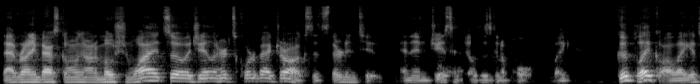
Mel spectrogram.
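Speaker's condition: No condition

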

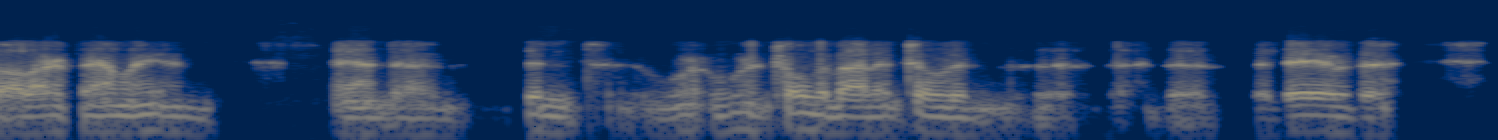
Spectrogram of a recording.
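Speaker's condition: Parkinson's; past cancer

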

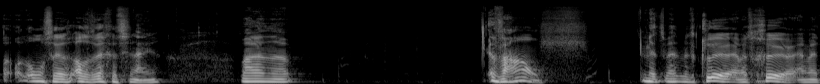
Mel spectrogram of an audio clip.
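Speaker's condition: Parkinson's disease; speaks with difficulty

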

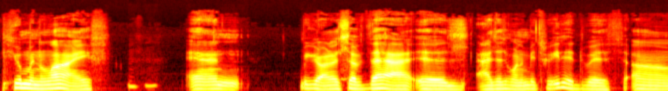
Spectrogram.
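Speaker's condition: Down syndrome

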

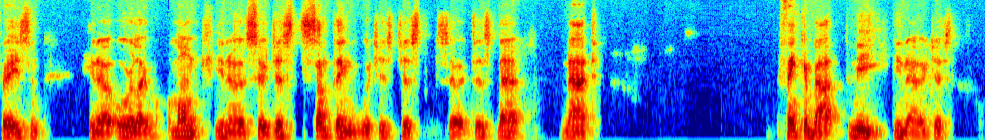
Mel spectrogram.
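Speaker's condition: Aphasia; stroke at age 36, paralysis, uses one hand, wife Stephanie Mensh as caregiver; about 36 years since stroke, 30 minutes walking exercise, physical therapist, Stroke Comeback Center; lost ability to speak after stroke, then very talkative, fragmented speech, asked to talk louder

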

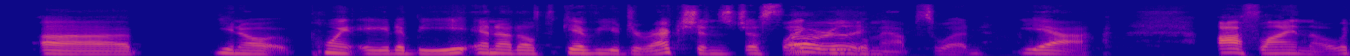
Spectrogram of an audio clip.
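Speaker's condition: No condition

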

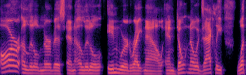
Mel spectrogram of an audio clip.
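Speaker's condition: No condition

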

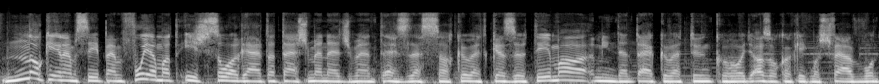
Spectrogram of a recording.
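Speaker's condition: No condition

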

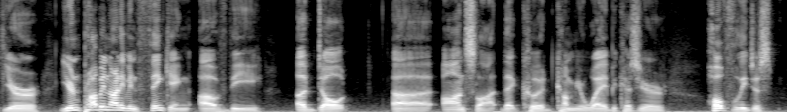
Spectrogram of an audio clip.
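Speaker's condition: No condition

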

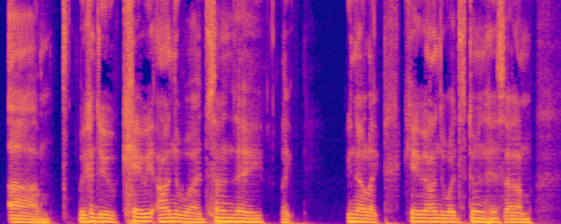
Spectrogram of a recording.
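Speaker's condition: Down syndrome

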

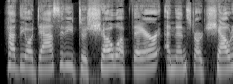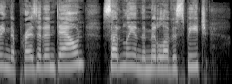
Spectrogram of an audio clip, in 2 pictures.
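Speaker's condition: No condition

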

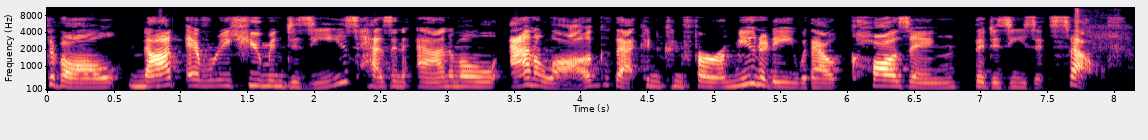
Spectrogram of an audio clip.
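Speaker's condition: No condition

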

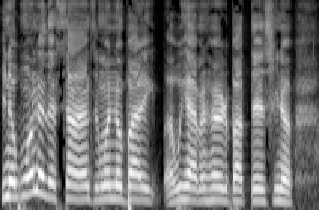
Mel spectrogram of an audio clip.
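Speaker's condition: No condition

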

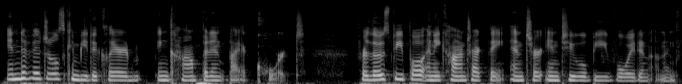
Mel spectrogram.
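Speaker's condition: No condition

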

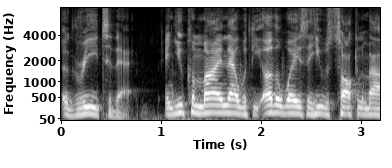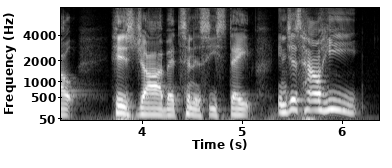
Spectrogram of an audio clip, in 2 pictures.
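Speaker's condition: No condition

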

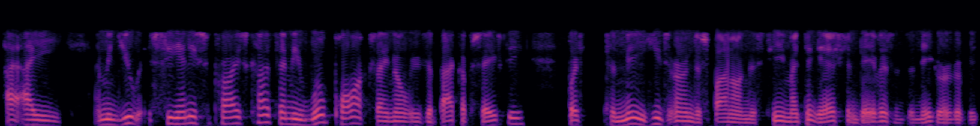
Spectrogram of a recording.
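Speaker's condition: No condition

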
